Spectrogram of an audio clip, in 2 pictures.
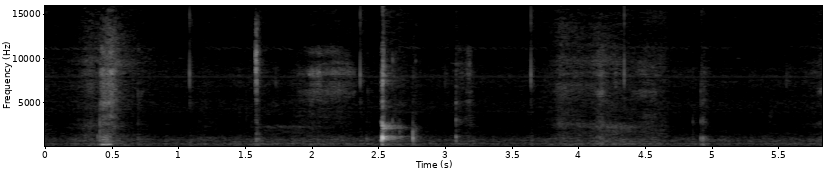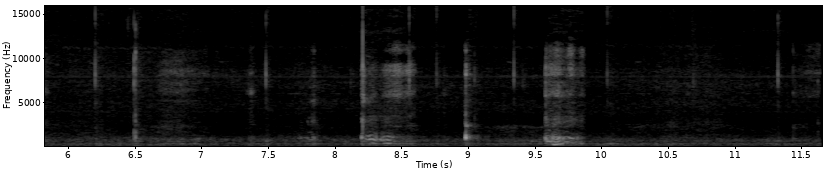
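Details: Quiet room with soft, abrupt little catches repeating every few seconds; hiccups.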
